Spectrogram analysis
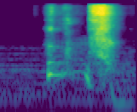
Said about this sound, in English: Sorry. Excuse me. She sneezes. It's the stress you see.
